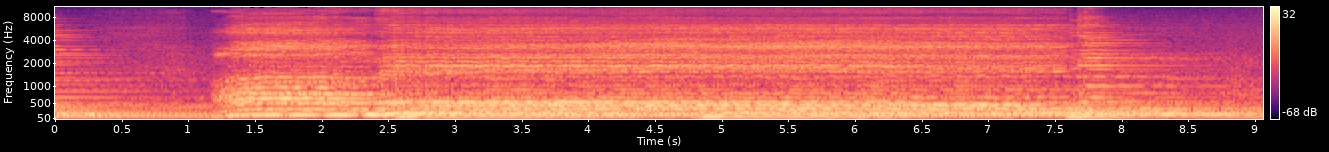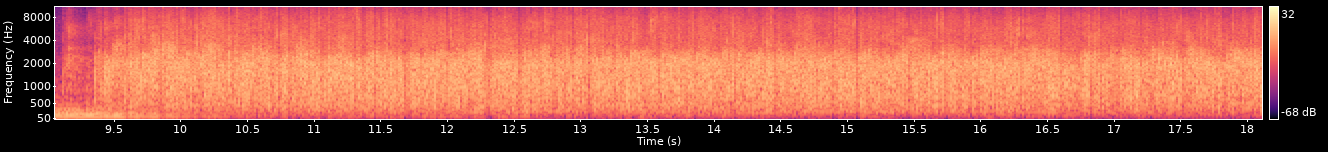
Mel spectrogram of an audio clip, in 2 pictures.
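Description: A live song ends: a man's voice holds a long final note over the accompaniment, stopping about nine seconds in. The audience then applauds steadily.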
